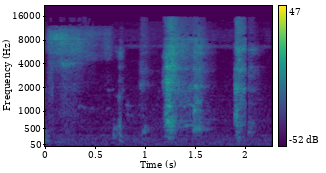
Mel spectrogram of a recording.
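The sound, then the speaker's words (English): Harsh, hacking coughs from a person in the background, a few separate bursts over a faint hiss, with no clear talk. “There's like it was like a crack cough in the background.”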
